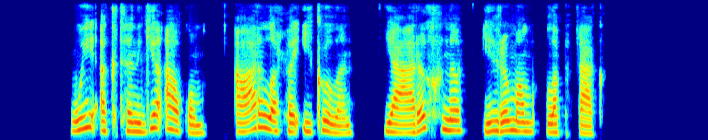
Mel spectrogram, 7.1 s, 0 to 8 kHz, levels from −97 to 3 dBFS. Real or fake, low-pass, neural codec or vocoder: fake; 7.2 kHz; codec, 16 kHz, 4.8 kbps, FACodec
